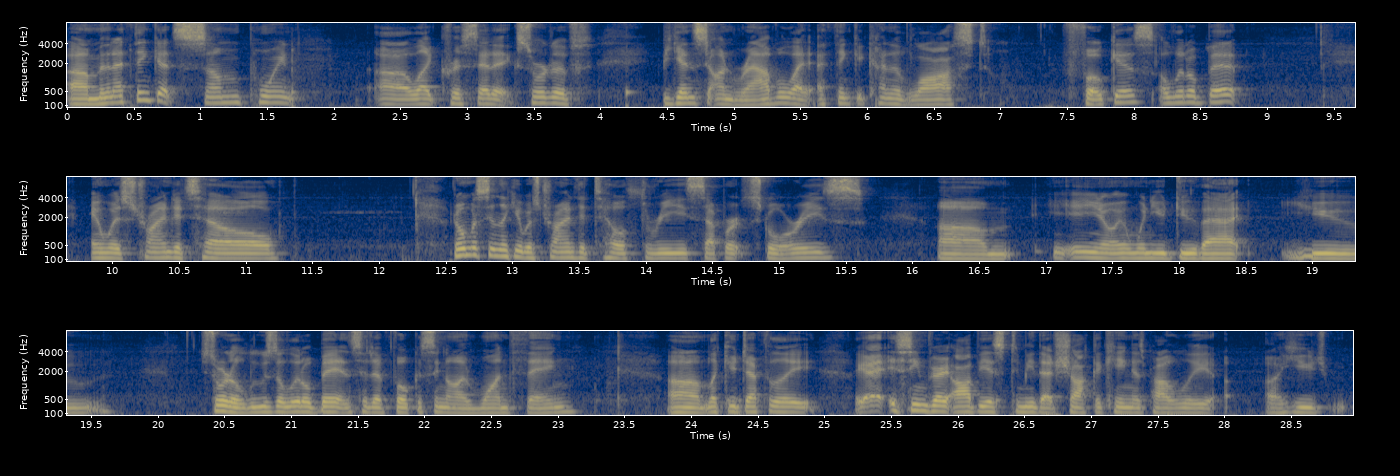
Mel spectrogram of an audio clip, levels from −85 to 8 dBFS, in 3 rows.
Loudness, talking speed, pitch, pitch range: -21 LUFS, 175 wpm, 130 Hz, 125-145 Hz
